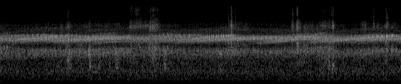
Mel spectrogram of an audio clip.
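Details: Chorus of frogs at a pond in Sanborn, New York, 29 March 2020: many high, piercing calls overlap into a continuous whistling drone, punctuated by scattered short, louder chirps from nearer callers.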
